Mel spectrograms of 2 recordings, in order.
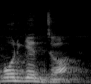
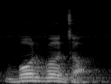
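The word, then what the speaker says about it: বর্গীয় জ: উকে এই বর্ণটিকে আমরা বলি বর্গের জ কিন্তু এটার সঠিক উচ্চারণ হচ্ছে বর্গজ।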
